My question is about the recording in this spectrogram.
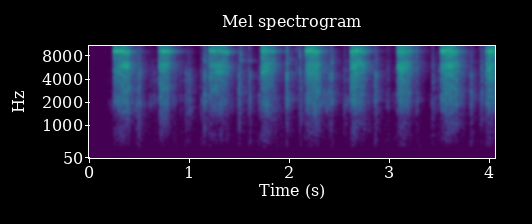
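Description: Torque screwdriver clicking as circuit-breaker terminal screws are done up to the required torque: a steady run of short, sharp clicks about twice a second.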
